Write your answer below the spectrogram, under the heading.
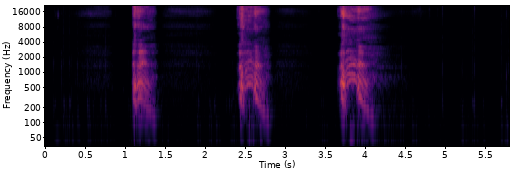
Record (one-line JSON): {"three_cough_length": "5.8 s", "three_cough_amplitude": 15738, "three_cough_signal_mean_std_ratio": 0.31, "survey_phase": "beta (2021-08-13 to 2022-03-07)", "age": "45-64", "gender": "Male", "wearing_mask": "No", "symptom_none": true, "smoker_status": "Never smoked", "respiratory_condition_asthma": false, "respiratory_condition_other": false, "recruitment_source": "REACT", "submission_delay": "3 days", "covid_test_result": "Negative", "covid_test_method": "RT-qPCR", "influenza_a_test_result": "Unknown/Void", "influenza_b_test_result": "Unknown/Void"}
